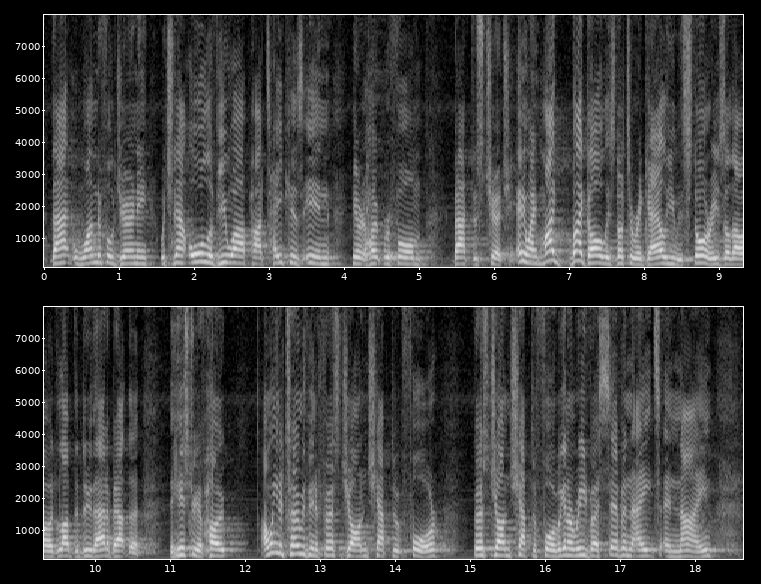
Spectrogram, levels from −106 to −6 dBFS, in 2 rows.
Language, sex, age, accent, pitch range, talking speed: English, male, 30-49, Australian, 190-235 Hz, 210 wpm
